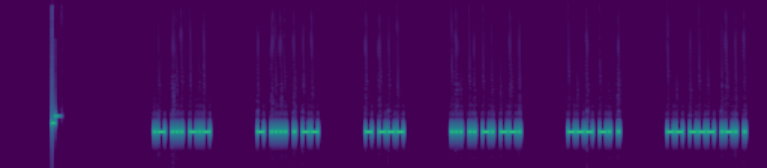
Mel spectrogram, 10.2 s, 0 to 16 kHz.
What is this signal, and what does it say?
Morse code, heard as a keyed tone, about 40 wpm, 700 Hz. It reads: ASK THEM TO SING ONE MORE
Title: 3x Word-Spacing - Sentences from Top 400 Words - 40wpm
